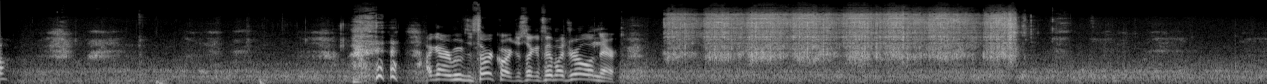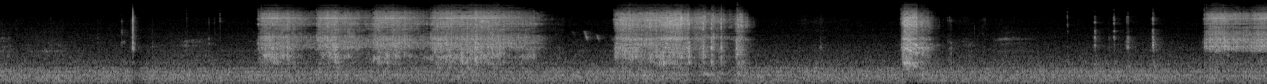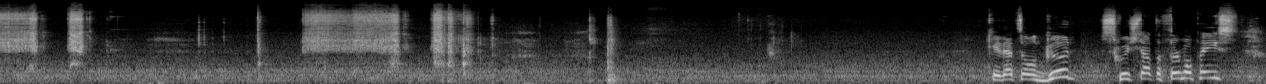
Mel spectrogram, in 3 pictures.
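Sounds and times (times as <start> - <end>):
cordless drill driving screws: 6.6 - 10.7, 15.2 - 18.2, 18.8 - 20.2, 21.7 - 22.1, 24.7 - 26.3, 28.4 - 30.2.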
